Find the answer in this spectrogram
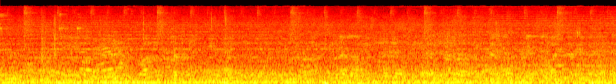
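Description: Crowd of many people talking at once, with music playing underneath and a steady low rumble.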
